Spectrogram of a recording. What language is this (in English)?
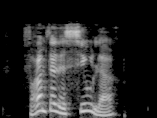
Kabyle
